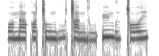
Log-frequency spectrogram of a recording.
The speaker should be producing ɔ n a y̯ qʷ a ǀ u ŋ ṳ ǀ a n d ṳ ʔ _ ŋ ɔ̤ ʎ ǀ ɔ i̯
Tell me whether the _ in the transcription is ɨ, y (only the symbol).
y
